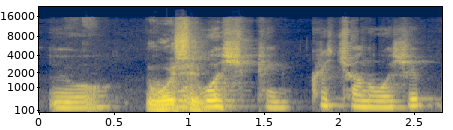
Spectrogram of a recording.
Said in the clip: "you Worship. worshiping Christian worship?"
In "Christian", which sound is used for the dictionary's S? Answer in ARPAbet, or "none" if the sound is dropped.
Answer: none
